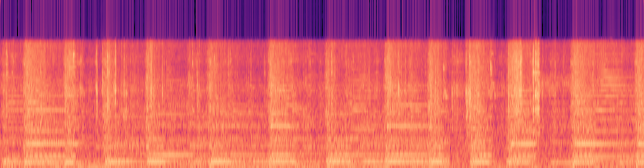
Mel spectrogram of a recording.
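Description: Music: a guitar strumming chords in a steady rhythm.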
